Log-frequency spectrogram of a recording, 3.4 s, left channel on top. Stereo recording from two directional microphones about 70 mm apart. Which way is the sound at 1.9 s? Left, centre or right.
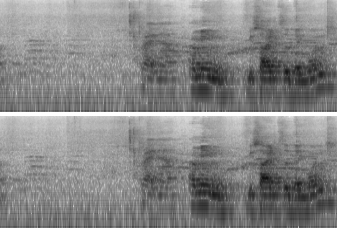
Centre.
